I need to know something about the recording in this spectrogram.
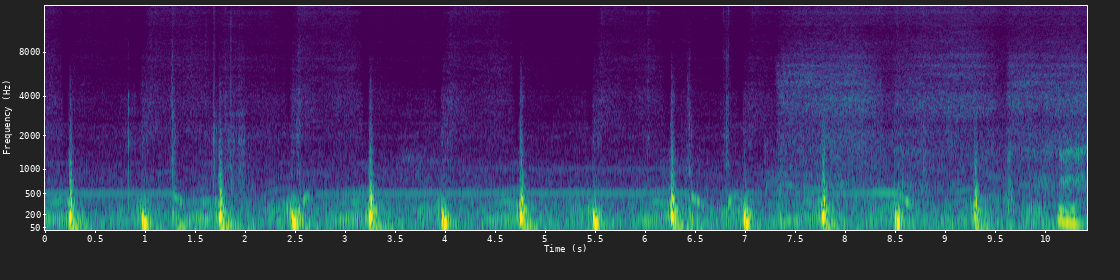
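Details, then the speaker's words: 2022 Kia Niro EV washer fluid pump after replacement, car switched on: short bursts of steady mid-pitched electric hum with faint ticking; pump heard running though nozzles not spraying yet. Normal washer pump operation. "don't see him spraying let's check what's going on but I hear at least the pump going this time didn't hear that before"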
